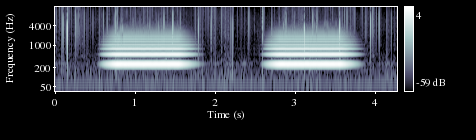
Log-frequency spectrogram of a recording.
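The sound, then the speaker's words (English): A middle C tone sounds twice, each time swelling in slowly, holding for a long sustain and fading away gradually. The tone is steady, rich in overtones and loud, with a short quiet gap between the two notes. “Taking the same note with which we have been working, the middle C, we find that slow growth, long duration, and slow decay give it a sound like this.”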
